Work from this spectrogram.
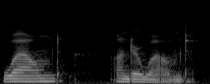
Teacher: So the whelmed syllable is still stressed. Then we have a little bit of secondary stress on the first syllable of under.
